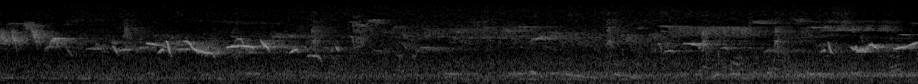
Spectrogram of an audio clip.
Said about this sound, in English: Ambience, Sunday, May 30th, 2021, 7:55 a.m. A small path between railroad tracks in the back of a residential area in Essen. Ambient sound of dead wood with a woodpecker's hole. Overgrown woods. Recording.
